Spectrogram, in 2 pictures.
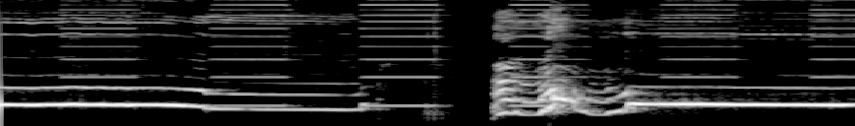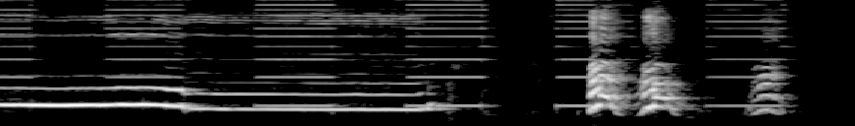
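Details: Pet dog Junior howls at an alarm clock so his owner wakes on time. Long sustained howls step down in pitch, broken by swooping wavering phrases, over a steady electronic alarm beep.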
